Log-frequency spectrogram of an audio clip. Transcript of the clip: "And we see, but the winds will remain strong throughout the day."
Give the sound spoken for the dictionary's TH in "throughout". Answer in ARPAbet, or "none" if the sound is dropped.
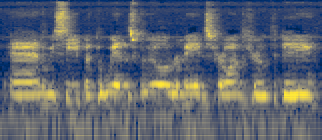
TH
